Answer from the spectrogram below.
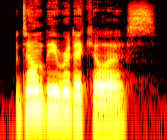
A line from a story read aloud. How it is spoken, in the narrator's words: Troa said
